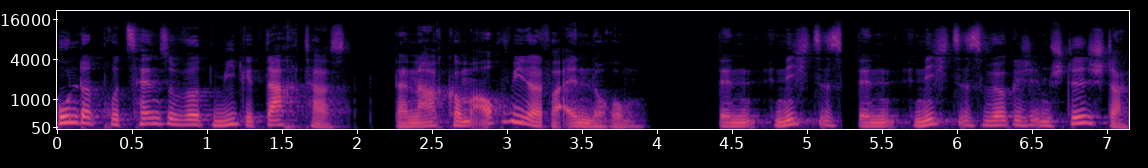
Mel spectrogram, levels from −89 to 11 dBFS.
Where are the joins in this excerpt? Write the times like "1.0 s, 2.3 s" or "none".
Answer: 1.2 s, 2.2 s, 3.2 s, 5.2 s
